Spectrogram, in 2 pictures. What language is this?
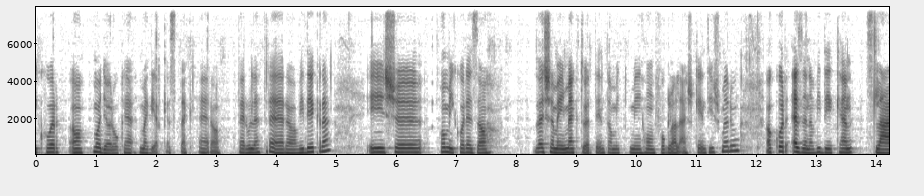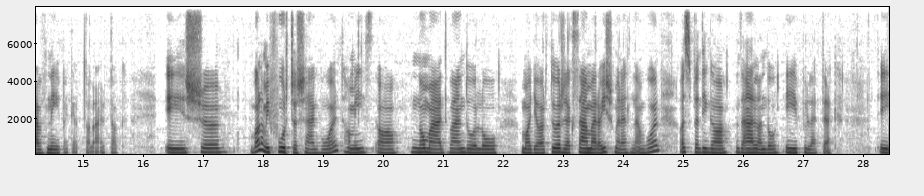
Hungarian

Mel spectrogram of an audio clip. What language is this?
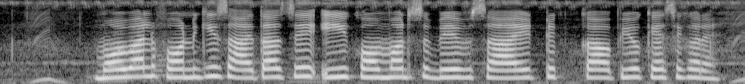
Hindi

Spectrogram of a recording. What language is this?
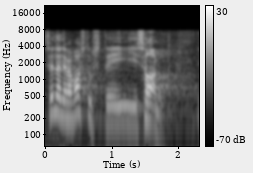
Estonian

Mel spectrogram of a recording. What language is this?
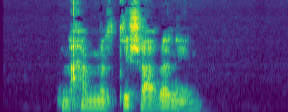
Kabyle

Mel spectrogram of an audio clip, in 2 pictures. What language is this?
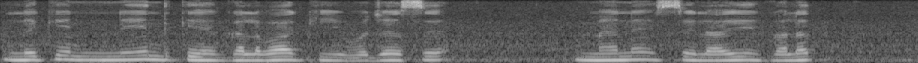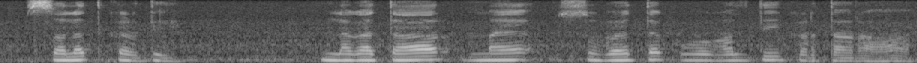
Urdu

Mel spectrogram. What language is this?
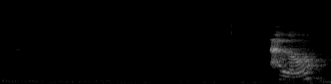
Tamil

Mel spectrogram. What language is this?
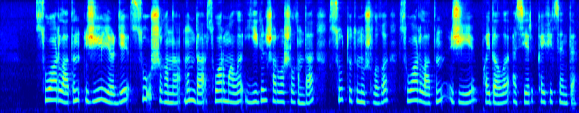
Kazakh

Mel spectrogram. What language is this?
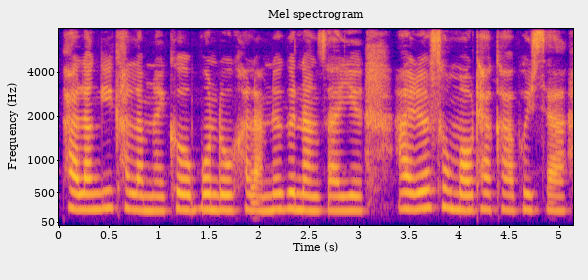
Bodo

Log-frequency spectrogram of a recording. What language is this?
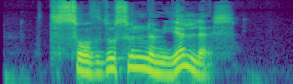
Kabyle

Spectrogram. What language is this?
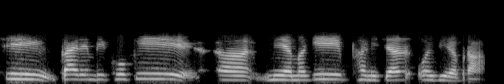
Manipuri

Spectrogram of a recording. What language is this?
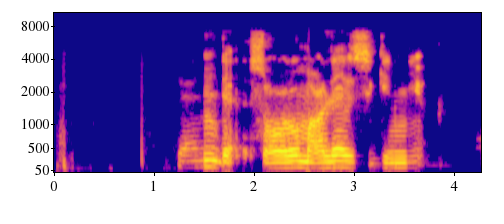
Kabyle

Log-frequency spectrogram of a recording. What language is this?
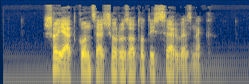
Hungarian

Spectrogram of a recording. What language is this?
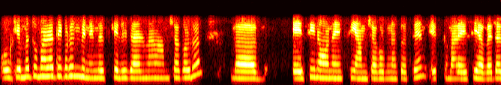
Marathi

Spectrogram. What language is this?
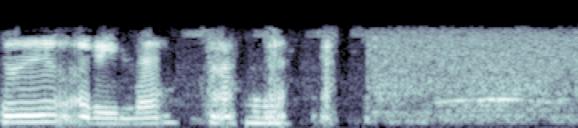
Malayalam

